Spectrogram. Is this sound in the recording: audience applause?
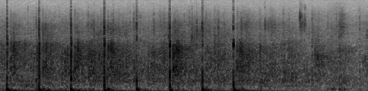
yes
